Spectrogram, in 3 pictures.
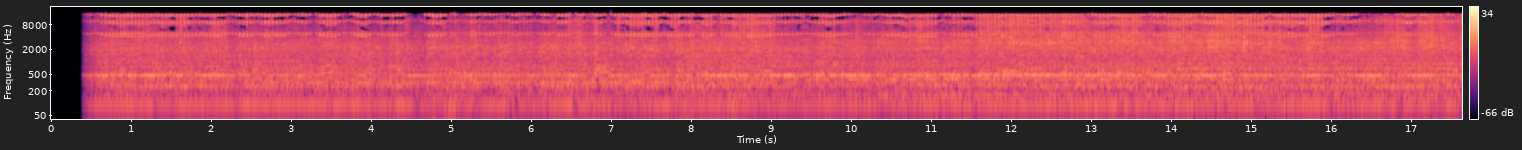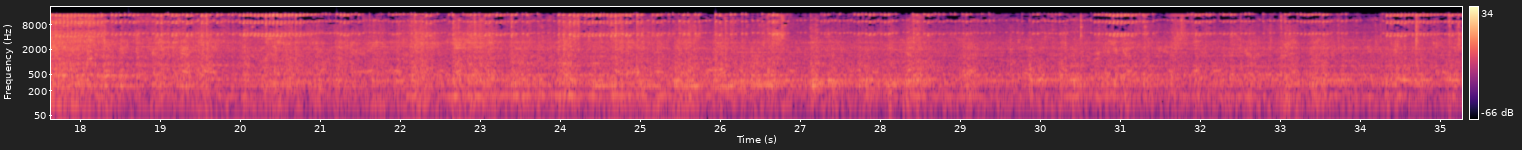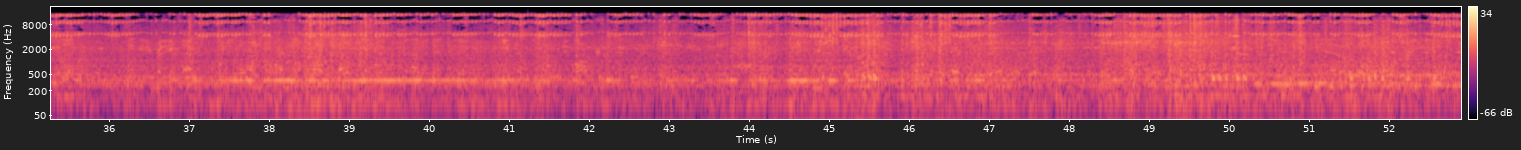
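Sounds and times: steady whine: 0.4s - 52.9s
tractor engine running: 0.4s - 52.9s.

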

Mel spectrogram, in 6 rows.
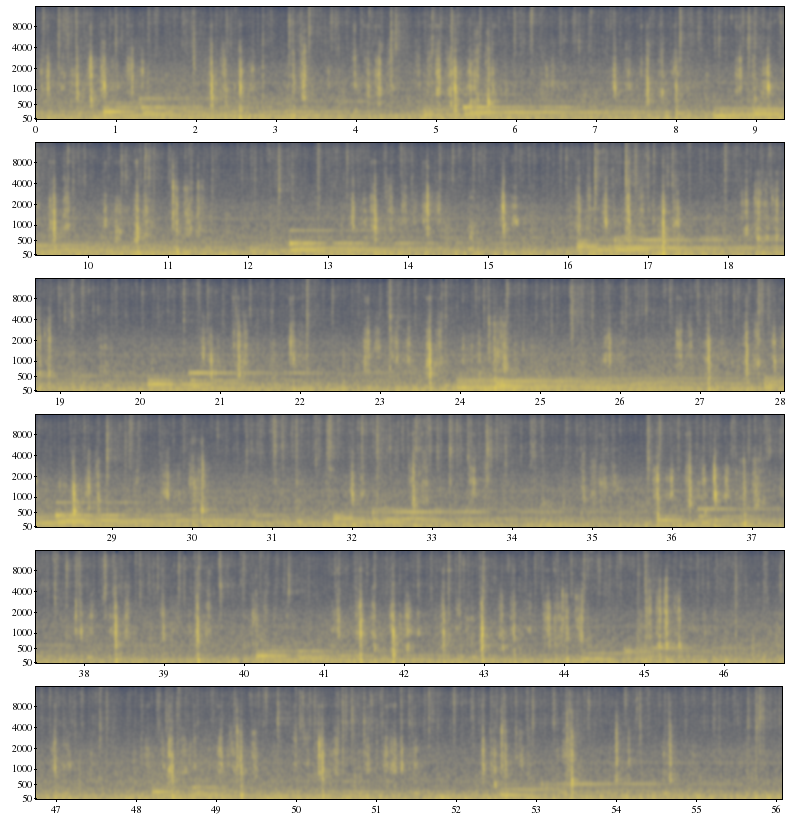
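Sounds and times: fireplace crackling: 0.0s - 56.0s
quiet keyboard typing: 0.0s - 56.0s
slow soft background music: 0.0s - 56.0s.

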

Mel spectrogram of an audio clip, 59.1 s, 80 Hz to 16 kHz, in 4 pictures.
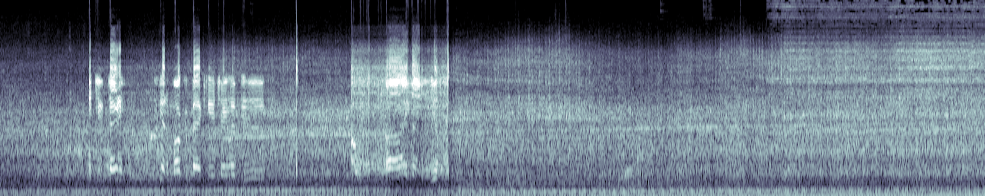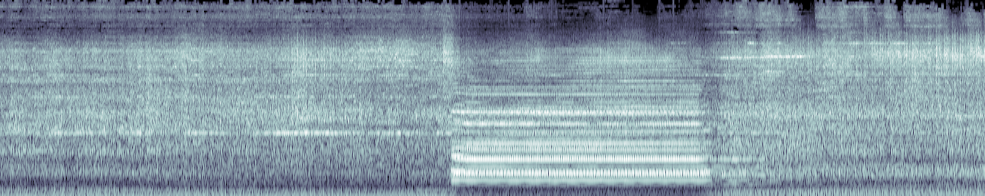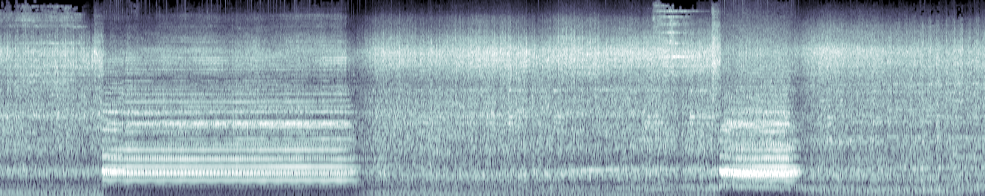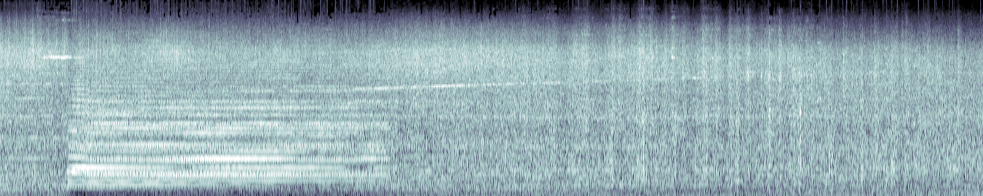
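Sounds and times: diesel locomotive engines rumbling: 0.0s - 59.0s
locomotive air horn blasts: 21.4s - 26.2s, 31.0s - 35.0s, 40.2s - 41.6s, 45.3s - 50.3s.

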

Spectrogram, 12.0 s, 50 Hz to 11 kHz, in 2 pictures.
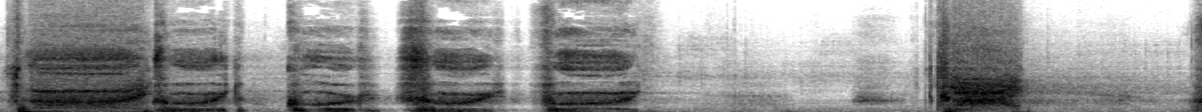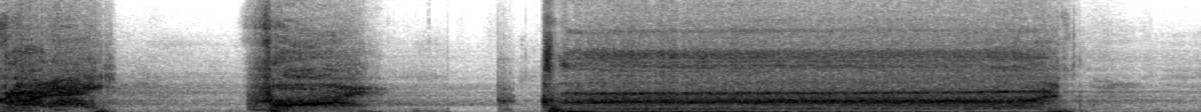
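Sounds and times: harsh metal scream: 8.7s - 11.6s.

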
